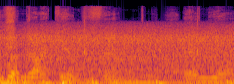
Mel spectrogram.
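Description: Steady rushing noise of shallow river water, with faint voices and background music underneath.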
